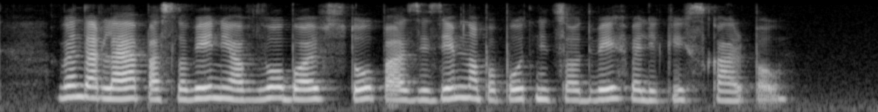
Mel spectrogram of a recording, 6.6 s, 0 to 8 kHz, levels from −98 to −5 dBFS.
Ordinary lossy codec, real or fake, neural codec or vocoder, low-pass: none; real; none; 7.2 kHz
